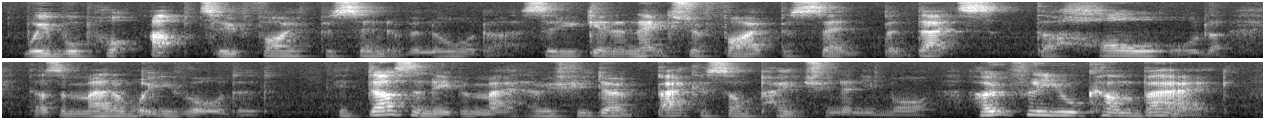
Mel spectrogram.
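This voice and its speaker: A man's voice: medium pitch, a bit bright. Man in his fifties, noisy recording. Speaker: YouTube presenter and computer case maker. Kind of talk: casual retro computing vlog with product pitch. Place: indoor rooms with shelves of retro computers.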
